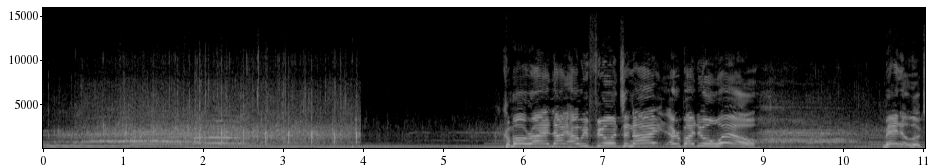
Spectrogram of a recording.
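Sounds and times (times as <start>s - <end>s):
audience applause at a church youth night: 0.0s - 5.8s, 8.9s - 10.8s
speech: 5.8s - 9.2s, 10.5s - 11.0s.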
